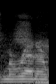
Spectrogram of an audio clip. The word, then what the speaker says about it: Moretta: of 80s Moretta reference because Moretta rhymes with Beretta.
